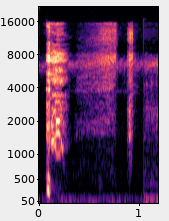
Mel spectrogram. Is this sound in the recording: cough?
yes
